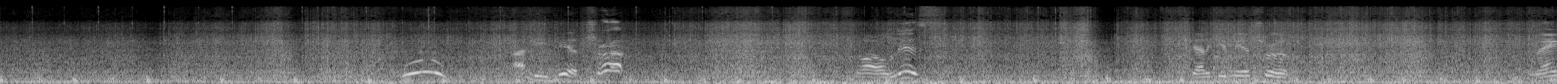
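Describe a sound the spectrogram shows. Heavy rain pounds steadily on a car roof and windshield.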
